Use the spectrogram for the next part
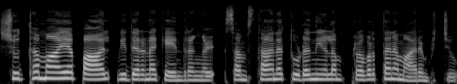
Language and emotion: Malayalam, neutral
